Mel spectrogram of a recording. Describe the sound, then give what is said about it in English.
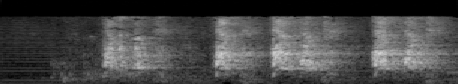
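A dog barks four times in short, sharp bursts at uneven intervals, fairly loud, at a cat trying to come up the stairs, with no one speaking. “I don't want to mess with that dog, is what the dog's thinking.”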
